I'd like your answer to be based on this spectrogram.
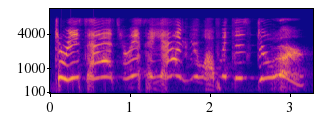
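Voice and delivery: mother shrieking through the door; screaming mother. A narrator's reading. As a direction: scream her name from outside the door, frantic. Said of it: "terrible pounding on the door and screaming".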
